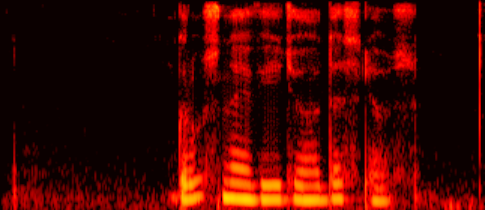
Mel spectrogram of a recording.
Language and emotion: Russian, sad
